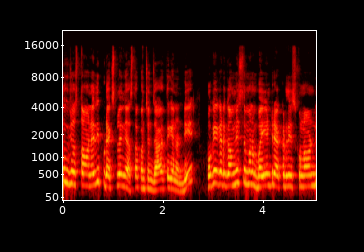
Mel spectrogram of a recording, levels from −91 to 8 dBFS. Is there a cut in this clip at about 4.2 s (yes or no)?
no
